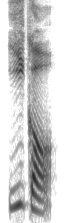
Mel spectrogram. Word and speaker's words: 이거: 이 plus 컷, so 이것, but you can say 이거.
